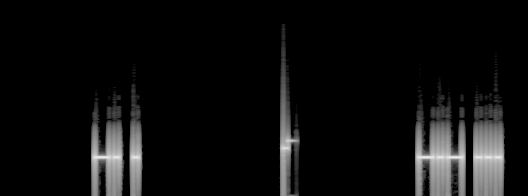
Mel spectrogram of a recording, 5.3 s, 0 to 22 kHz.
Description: Morse code, heard as a keyed tone, about 25 wpm, 700 Hz. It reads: NE KS
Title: US States 25wpm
